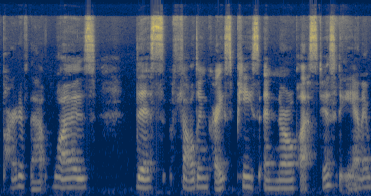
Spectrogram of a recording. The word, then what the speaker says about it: Feldenkrais: was kind of part of that was this feldenkrais piece and neuroplasticity and i wondered if you might talk a little bit more about that part too sure um feldenkrais is an incredible modality it's feldenkrais and if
